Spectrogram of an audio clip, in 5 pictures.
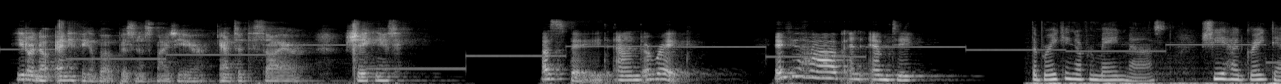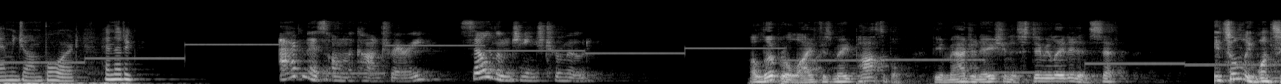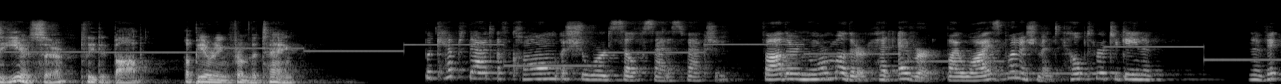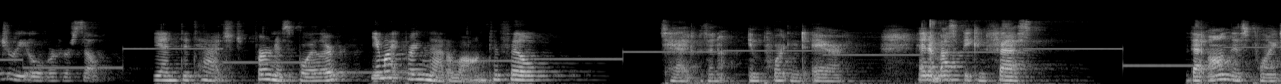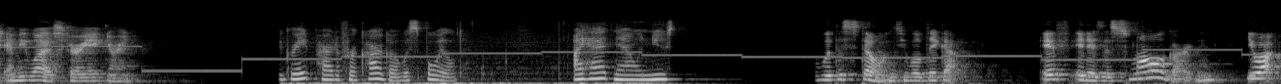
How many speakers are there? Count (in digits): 6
